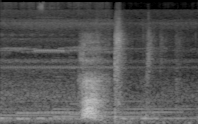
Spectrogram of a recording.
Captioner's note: bucky scoffs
